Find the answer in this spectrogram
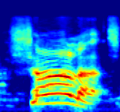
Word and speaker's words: Charlotte: of the same one because it's a French word so that just that sound at the end just makes a sound on its own so let's sound it out again Charlotte does anybody know somebody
